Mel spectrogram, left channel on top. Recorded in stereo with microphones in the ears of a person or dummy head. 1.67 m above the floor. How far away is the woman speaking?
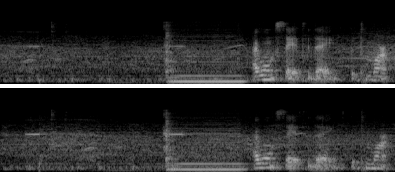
About 0.6 m.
